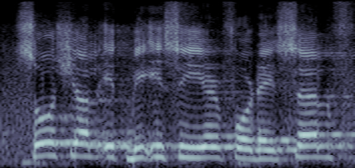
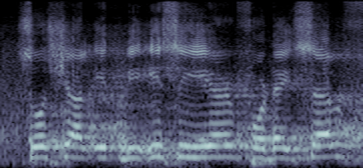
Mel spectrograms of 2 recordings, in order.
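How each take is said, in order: No difference in how they are said.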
